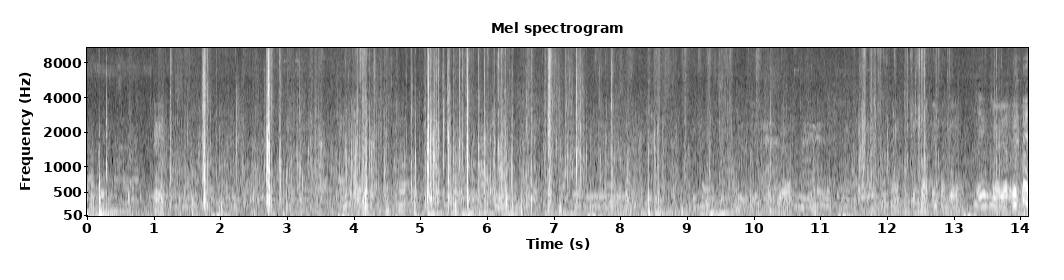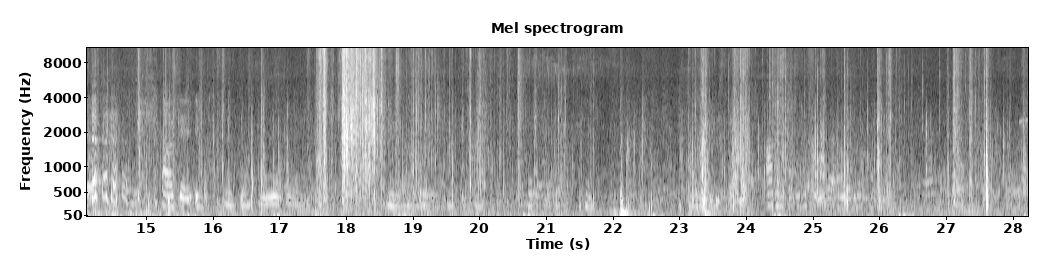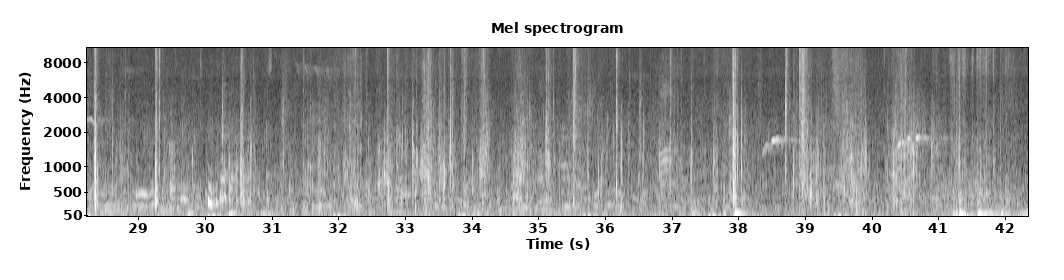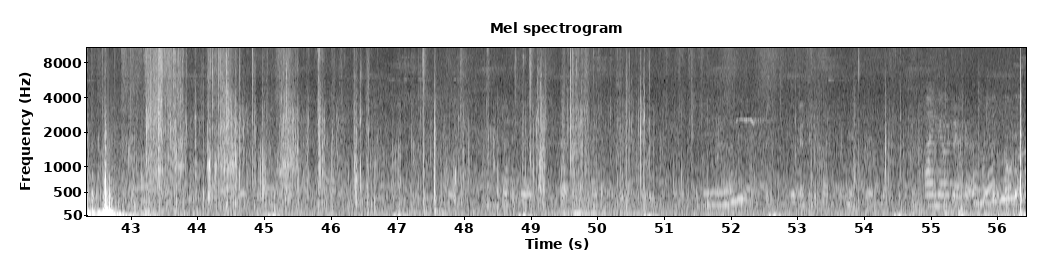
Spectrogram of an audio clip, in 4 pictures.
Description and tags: Quebrada La Vieja - Tronco deshaciéndose y voces de caminantes
Grabación en la Quebrada La Vieja Bogotá -Colombia
Sonidos de un tronco deshaciéndose en el agua y voces de caminantes a las 08:33 a.m.
Field recording from river La Vieja Bogotá - Colombia
A trunk falling apart into the water and pedestrians voices at 08:33 a.m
